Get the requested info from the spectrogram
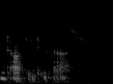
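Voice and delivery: quiet whispered aside.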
